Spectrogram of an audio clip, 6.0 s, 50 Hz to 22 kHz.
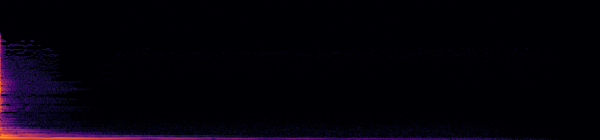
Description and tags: single string plucked medium-loud with finger, allowed to decay. this is string 14 of 23, pitch B3 (247 Hz).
